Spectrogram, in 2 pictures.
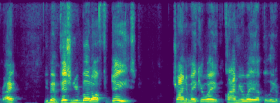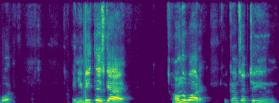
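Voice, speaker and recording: A man, hosting a fishing channel and telling a lively fishing story in casual chat. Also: sits high. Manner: animated storyteller, Southern y'all, laughs at own jokes.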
